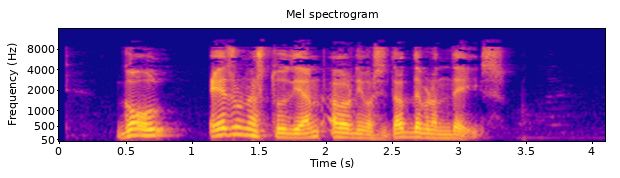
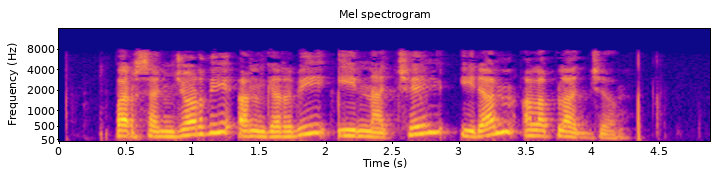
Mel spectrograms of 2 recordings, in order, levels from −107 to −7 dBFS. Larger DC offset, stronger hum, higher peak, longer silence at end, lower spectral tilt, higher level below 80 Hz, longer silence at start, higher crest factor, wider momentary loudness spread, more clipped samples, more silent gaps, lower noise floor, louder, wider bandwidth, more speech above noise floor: neither; neither; about the same, -2 dBFS vs -2 dBFS; first, 0.8 s vs 0.55 s; second, -4.5 dB/octave vs -6 dB/octave; about the same, -62 dBFS vs -58 dBFS; about the same, 0.45 s vs 0.4 s; about the same, 18 dB vs 18 dB; about the same, 13 LU vs 12 LU; neither; neither; first, -72 dBFS vs -57 dBFS; about the same, -19 LUFS vs -19 LUFS; first, 9 kHz vs 8 kHz; first, 54 dB vs 38 dB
